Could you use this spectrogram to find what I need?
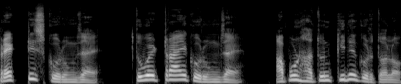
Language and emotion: Goan Konkani, neutral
